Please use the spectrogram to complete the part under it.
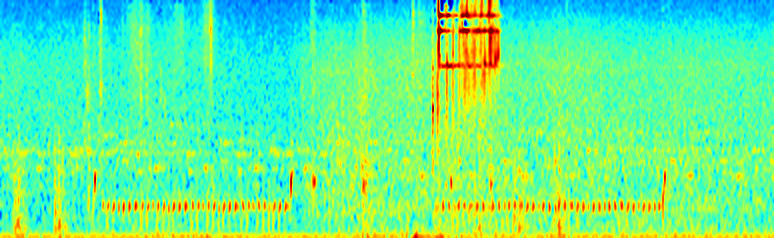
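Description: A soft, steady beeping chatters as dialogue text types out.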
